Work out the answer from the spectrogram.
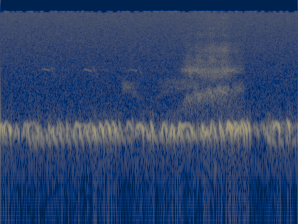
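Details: Lekking black grouse in Vinje, Telemark, Norway, give a steady, low, rolling, bubbling coo, with a few thin faint notes early on and a breathy hiss near the end.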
